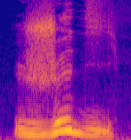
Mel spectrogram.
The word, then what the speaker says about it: jeudi: Next one, jeudi. Jeudi. Remember, when you combine this U, you get the sound E. Jeudi. Jeudi. So I insist a little bit, so make it softer.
